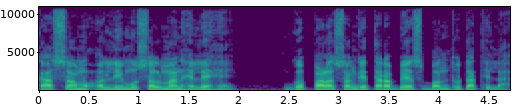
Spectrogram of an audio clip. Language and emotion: Odia, neutral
